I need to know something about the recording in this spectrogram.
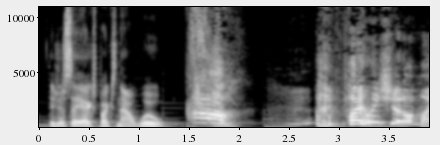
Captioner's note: yelling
